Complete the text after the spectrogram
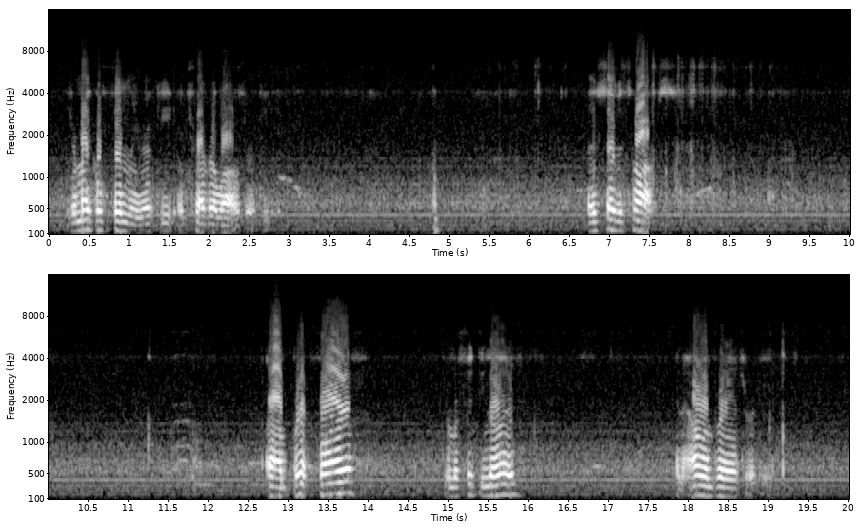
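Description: A teenage boy talks close to the microphone in short bursts.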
